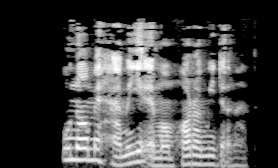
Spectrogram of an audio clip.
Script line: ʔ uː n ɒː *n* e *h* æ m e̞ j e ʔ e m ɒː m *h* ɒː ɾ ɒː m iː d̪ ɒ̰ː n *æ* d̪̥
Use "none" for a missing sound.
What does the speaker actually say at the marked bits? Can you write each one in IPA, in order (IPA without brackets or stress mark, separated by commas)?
m, h, h, æ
